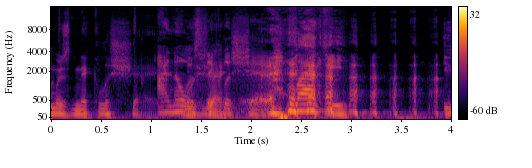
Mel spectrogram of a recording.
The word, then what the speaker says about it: Lachey: popular band but let's focus on 99 Nick Lackey that's right Jesus Christ you knew who was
